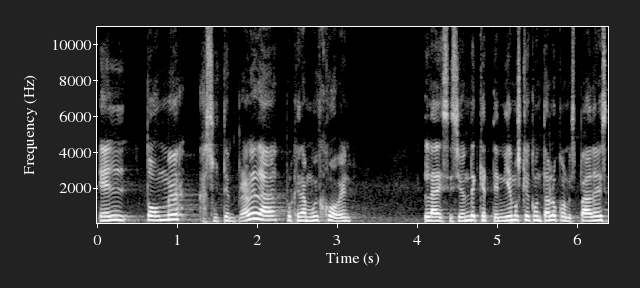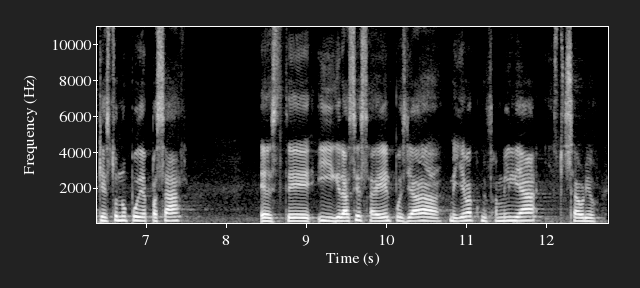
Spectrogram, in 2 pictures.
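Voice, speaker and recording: A woman with a Mexican accent recounts a personal story as a podcast interview guest, painting it in vivid detail, reenacting dialogue and repeating phrases as she relives the scene. She speaks in a mid-range voice with a steady tone, moderate pace and darkish quality, in a large hall.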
